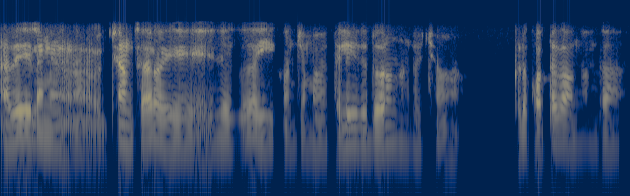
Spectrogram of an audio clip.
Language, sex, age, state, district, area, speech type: Telugu, male, 18-30, Andhra Pradesh, Guntur, urban, conversation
